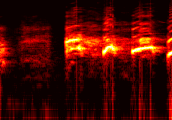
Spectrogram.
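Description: Animated toddler character's high-pitched giggle, a run of short 'ha' syllables that bend up and down in pitch, about three a second, starting loud about a second in.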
